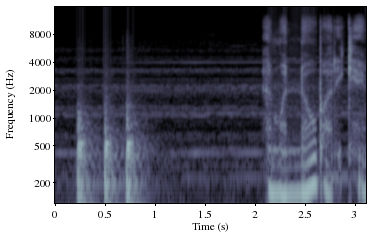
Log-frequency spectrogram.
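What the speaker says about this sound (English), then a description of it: "knocked once firmly" Three firm knocks on a door, evenly spaced and close, followed by a person's voice speaking.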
